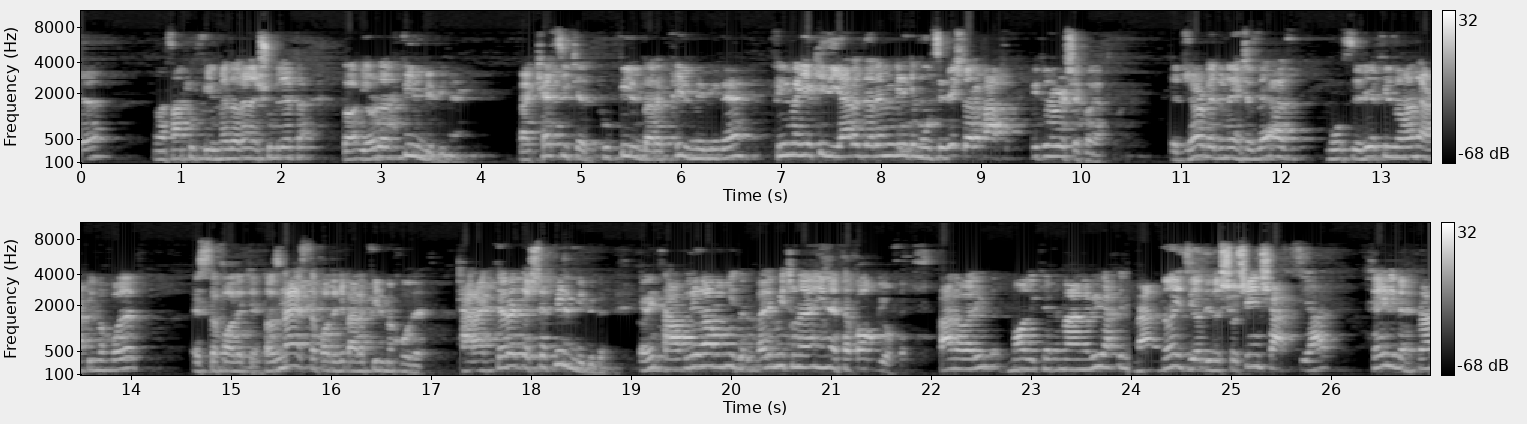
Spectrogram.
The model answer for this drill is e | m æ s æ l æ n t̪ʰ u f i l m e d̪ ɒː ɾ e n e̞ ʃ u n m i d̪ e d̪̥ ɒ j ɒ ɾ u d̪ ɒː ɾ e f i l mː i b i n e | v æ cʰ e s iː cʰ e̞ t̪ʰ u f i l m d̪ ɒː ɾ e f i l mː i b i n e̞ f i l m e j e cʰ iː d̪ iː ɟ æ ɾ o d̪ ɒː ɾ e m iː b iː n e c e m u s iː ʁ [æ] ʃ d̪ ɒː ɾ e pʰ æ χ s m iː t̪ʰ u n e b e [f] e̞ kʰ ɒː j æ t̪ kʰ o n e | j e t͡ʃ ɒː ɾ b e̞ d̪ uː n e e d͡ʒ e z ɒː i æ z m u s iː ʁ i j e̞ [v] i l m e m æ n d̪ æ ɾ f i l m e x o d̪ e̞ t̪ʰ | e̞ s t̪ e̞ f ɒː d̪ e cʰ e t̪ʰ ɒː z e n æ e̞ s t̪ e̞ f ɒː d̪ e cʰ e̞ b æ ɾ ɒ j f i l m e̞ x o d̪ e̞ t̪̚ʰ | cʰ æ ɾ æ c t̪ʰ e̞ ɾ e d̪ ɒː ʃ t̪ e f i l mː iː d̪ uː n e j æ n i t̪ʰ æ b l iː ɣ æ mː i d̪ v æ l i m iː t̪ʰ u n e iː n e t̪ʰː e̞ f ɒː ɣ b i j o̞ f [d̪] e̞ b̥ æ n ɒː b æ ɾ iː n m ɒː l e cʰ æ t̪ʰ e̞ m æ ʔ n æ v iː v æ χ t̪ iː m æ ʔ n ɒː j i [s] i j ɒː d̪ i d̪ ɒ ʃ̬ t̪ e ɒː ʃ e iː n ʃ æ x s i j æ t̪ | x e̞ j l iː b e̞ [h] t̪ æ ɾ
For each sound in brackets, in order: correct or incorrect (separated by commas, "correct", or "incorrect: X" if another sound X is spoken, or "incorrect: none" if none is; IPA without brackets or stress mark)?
incorrect: i, incorrect: ʃ, incorrect: f, incorrect: t̪, incorrect: z, correct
